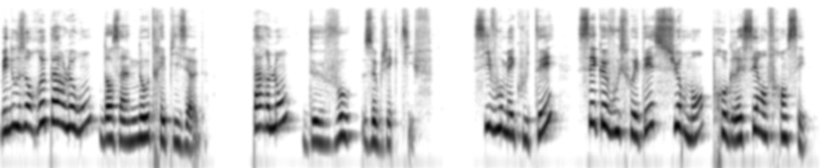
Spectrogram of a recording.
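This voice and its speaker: A woman hosts a French-learning podcast and explains each point with care. Her voice sits a little high and moves freely up and down. She speaks slowly and speaks to her listeners directly. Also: lively intonation, dark tone. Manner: addresses listeners directly with questions and examples. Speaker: French teacher and podcast host. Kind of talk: slow, clear podcast lesson for French learners.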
